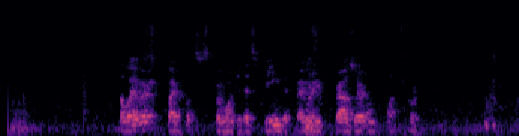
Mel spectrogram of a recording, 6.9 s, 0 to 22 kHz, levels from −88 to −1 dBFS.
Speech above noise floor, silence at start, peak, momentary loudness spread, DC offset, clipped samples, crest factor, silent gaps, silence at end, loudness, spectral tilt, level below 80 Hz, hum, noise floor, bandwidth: 29 dB; 0.15 s; -30 dBFS; 20 LU; under 0.1%; under 0.1%; 20 dB; none; 0.3 s; -48 LUFS; -7 dB/octave; -74 dBFS; none; -77 dBFS; 11.5 kHz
